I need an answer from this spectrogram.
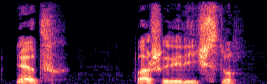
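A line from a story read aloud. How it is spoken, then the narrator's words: Trembling voice. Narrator (Russian): дрогнувшим голосом сказал он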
